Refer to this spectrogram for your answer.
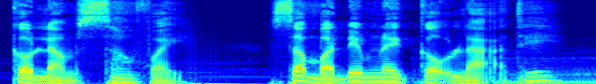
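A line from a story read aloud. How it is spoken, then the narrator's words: Terrified stammer. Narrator (Vietnamese): Tám run rẩy như cầy sấy, lắp bắp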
